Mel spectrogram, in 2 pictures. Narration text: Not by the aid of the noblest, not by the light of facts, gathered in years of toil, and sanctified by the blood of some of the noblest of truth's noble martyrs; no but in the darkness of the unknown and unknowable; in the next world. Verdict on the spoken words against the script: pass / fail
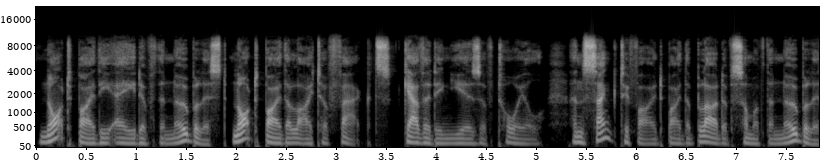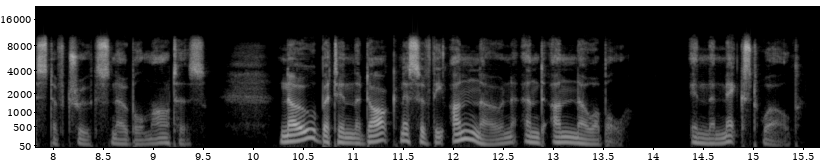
pass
